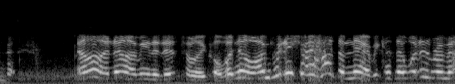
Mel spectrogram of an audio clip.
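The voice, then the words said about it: Canadian accent. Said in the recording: “what a cool accent you got ... Oh, I'm from Canada.”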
